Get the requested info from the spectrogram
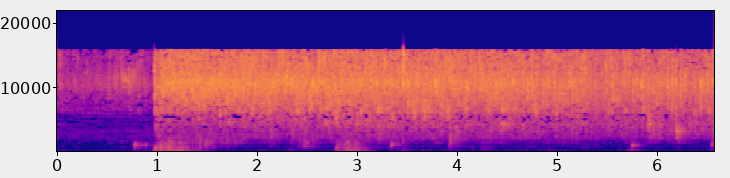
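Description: Sliced onions sizzling as they hit hot oil with whole spices. A sudden hiss starts about a second in and carries on steadily, with a few knocks as more slices drop in.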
